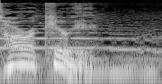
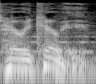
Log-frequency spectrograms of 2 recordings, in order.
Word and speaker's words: harakiri: one form of ritual suicide or seppuku was harakiri was often mispronounced as Harry Caray it means to impale one's Hara thereby cutting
